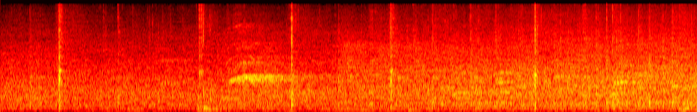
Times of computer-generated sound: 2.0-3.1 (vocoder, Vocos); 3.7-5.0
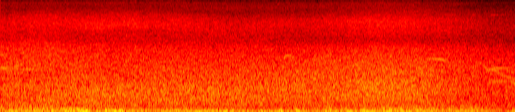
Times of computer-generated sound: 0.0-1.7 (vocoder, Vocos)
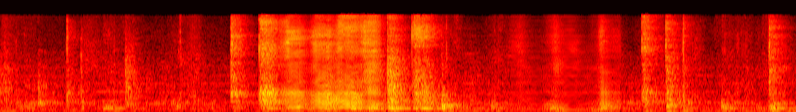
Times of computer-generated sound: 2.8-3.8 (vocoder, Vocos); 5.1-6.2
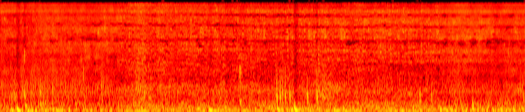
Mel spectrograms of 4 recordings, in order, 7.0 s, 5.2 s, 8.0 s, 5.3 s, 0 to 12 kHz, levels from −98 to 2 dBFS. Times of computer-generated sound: 0.0-1.2 (vocoder, Vocos); 4.4-5.3

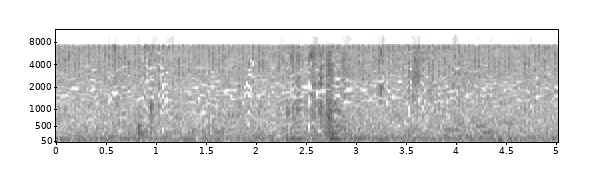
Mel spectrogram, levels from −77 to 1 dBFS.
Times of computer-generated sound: none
